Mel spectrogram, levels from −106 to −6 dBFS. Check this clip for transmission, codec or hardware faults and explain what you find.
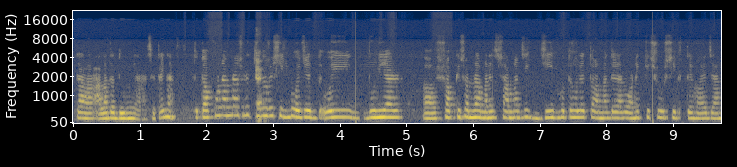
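Three kinds of fault are audible in this speech: a faint echo leak in four short places, one brief speech dip from double talk, and two DC steps.

Echo leak appears at 0.00 to 0.04 s, 1.09 to 1.17 s, 1.54 to 1.83 s and 5.04 to 5.13 s. A faint delayed copy of the speech trails the original by 416 ms, at about 40 dB below the speech, rising to about 35 dB below around 1.54 to 1.83 s. The likely cause is a loudspeaker on the far end whose echo canceller let some of its microphone pickup return. On a spectrogram it shows as weak harmonic smears repeating the speech pattern 416 ms later.

Speech suppressed in double talk occurs between 2.70 and 2.86 s. The speech level drops by around 15 dB for a little under a tenth of a second in total. This is likely an echo canceller that could not separate this talker from loudspeaker echo while both sides spoke, and so attenuated everything. 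On the waveform the envelope pinches inward abruptly, and the spectrogram briefly fades.

DC step occurs at 4.23 s and 8.69 s. Each time the waveform's zero line jumps suddenly, producing a low thump while the speech continues unchanged. The offset then drains away as though through a 20 Hz high-pass, so it does not hold. On the waveform the trace shifts off centre and curves back toward zero. On the spectrogram each step appears as a thin vertical stripe concentrated at the lowest frequencies.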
